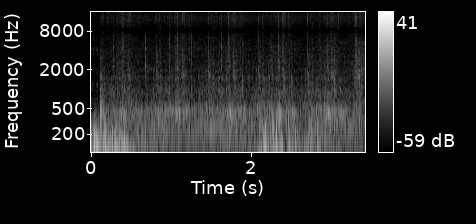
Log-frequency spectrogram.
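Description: Sewing machine stitching an apron pocket, a quiet mechanical whir with soft repeated clicks, a short run that slows then picks up again, fairly close with no talk.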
